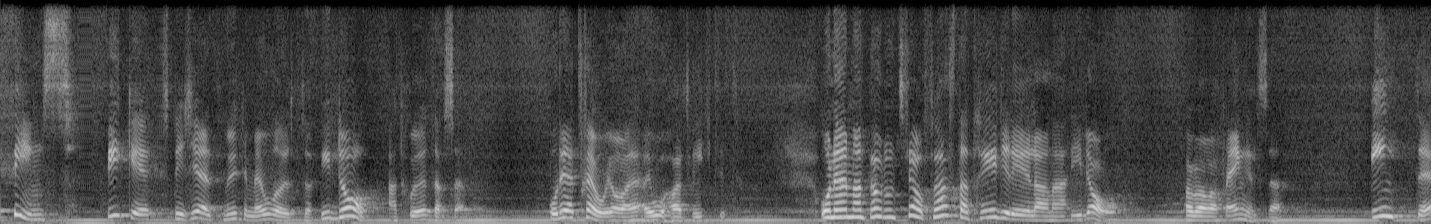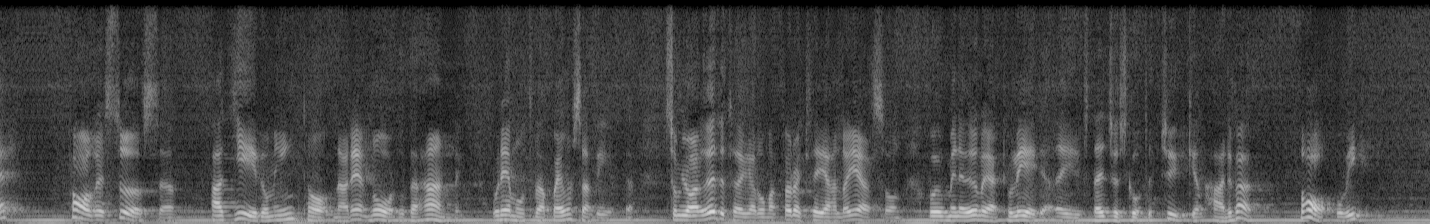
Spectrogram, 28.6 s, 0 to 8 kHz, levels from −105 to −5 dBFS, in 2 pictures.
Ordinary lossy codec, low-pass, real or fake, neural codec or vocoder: none; none; fake; codec, 16 kHz, 2 kbps, X-Codec, HuBERT features, trained on balanced general audio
